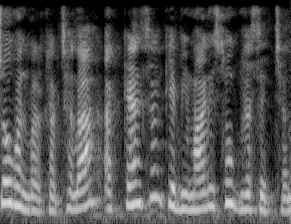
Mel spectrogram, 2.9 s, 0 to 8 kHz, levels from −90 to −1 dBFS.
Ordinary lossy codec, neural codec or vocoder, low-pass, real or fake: none; codec, 16 kHz, 4 kbps, FreqCodec, smaller model; 7.2 kHz; fake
